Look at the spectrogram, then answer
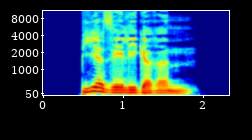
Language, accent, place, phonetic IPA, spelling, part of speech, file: German, Germany, Berlin, [ˈbiːɐ̯ˌzeːlɪɡəʁəm], bierseligerem, adjective, De-bierseligerem.ogg
- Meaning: strong dative masculine/neuter singular comparative degree of bierselig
